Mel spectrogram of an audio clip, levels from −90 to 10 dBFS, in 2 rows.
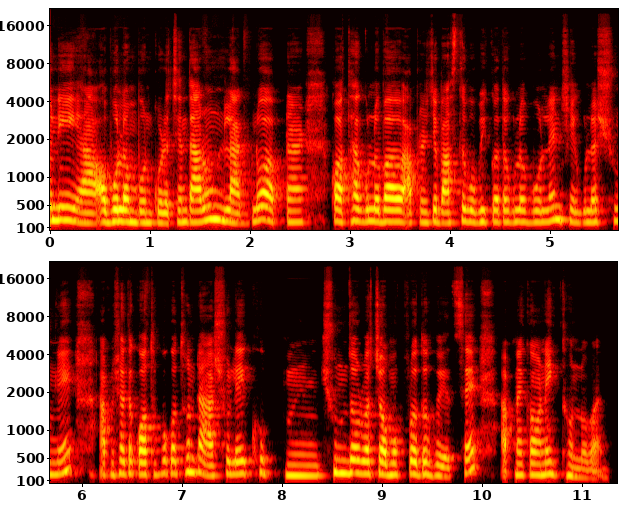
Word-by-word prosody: উনি 235 0 +3 0.4
অবলম্বন 200 -2 +4
করেছেন। 185 +2 -1
দারুণ 225 +6 +4 0.2
লাগলো 180 +5 -2
আপনার 200 0 -4 0.4
কথাগুলো 210 +1 +2
বা 210 - +8 0.2
আপনার 195 -1 -5
যে - - +2
বাস্তব 185 +3 -2
অভিজ্ঞতাগুলো 205 0 -2
বললেন 205 +4 -1
সেগুলা 195 -1 -3
শুনে 215 +2 -3 0.4
আপনার 200 +1 -5
সাথে 225 0 -1
কথোপকথনটা 230 +4 0
আসলেই 220 +3 -2
খুব 235 -1 -6 0.2
উম 190 -1 0 0.2
সুন্দর 235 -1 +2
বা 220 - +4
চমকপ্রদ 205 +1 +2
হয়েছে। 170 +4 -4 0.4
আপনাকে 200 0 -5
অনেক 210 +2 0
ধন্যবাদ। 160 -5 -6
205 Hz, 150 wpm, -21 LUFS, 195-220 Hz, 0.4 s, বা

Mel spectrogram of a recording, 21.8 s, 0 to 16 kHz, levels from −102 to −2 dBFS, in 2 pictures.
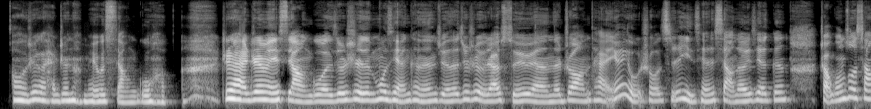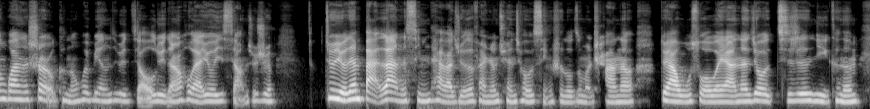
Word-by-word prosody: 哦， 215 -2 +3
这 225 +3 +1
个 215 - +2
还 195 -2 -2
真 205 +2 0
的 - - +4
没 185 0 -1
有 180 +1 +1
想 160 -3 -3
过， 175 0 -1 0.9
这 260 - +3
个 255 - +11
还 220 -3 +9
真 230 +2 +7
没 220 0 +7
想 195 -7 +3
过。 185 +1 0
就 210 +4 +1
是 220 -2 +2
目 235 +3 +1
前 205 -4 0
可 210 0 -2
能 190 +2 -2
觉 195 -2 -3
得 200 +1 -2
就 230 +2 -3
是 240 - -3
有 220 -5 0
点 190 0 +2
儿 200 - +1
随 200 -1 -3
缘 170 -3 -1
的 180 +1 -3
状 200 0 -1
态， 215 0 -3
因 275 +5 -1
为 365 - -3
有 - - -2
时 - - -8
候 195 0 -5
其 205 +2 -7
实 235 - -3
以 215 -8 0
前 185 +2 -4
想 205 -5 -2
到 185 +1 -1
一 200 - -2
些 210 -1 -2
跟 225 +3 -5 0.4
找 - - +2
工 215 +5 -1
作 285 -1 0
相 255 -2 -1
关 240 -1 +1
的 230 - -4
事 235 +2 -3
儿， 225 - 0
可 210 - -11
能 180 +1 -6
会 220 +1 -6
变 210 -2 -7
得 195 - -6
特 210 - -10
别 190 -2 -6
焦 185 0 -5
虑。 185 -1 -2
但 - - -2
是 200 - -1
后 220 -1 -5
来 175 -4 +2
又 185 +1 -2
一 185 +1 -3
想， 190 -2 -7
就 200 +2 -10
是 195 -2 -5 0.6
就 275 -1 +2
有 225 -4 +7
点 245 +2 +5
摆 - - +5
烂 225 0 +5
的 190 - -4
心 200 -1 -4
态 210 -3 -3
吧。 165 -1 +1
觉 165 0 -7
得 190 +2 -3
反 185 -3 -5
正 170 +2 -4
全 185 -2 -6
球 180 -2 -5
形 175 -2 -6
势 185 -2 -8
都 165 0 -6
这 180 - -10
么 160 -3 -8
差， 165 -1 -2
那 170 +2 -2 0.3
对 215 -2 +2
啊， 185 -1 +8
无 175 +1 0
所 180 -3 -2
谓 175 0 +1
啊。 165 -1 +5
那 185 +2 0
就 195 -1 0
其 190 +2 -4
实 200 0 +1
你 185 -3 -2
可 200 +3 -7
能 180 +1 0
195 Hz, 305 characters per minute, -20 LUFS, 180-215 Hz, 0.9 s, 个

